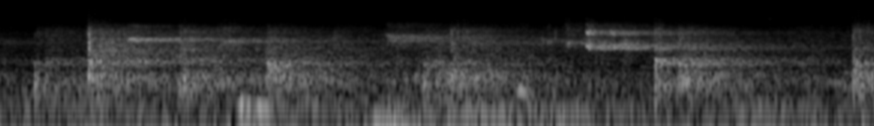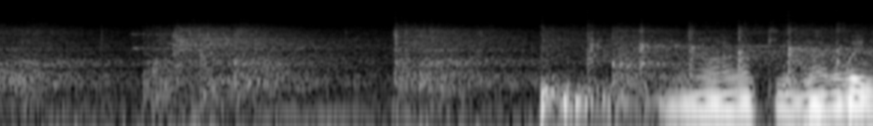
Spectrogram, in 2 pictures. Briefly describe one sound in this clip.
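A tennis ball is struck back and forth with rackets.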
